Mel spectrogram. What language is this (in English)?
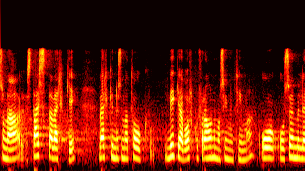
Icelandic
